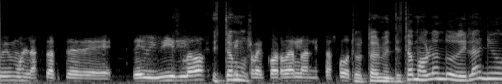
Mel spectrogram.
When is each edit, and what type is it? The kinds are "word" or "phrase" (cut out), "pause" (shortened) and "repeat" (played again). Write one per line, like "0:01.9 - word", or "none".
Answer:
0:01.2 - pause
0:02.5 - word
